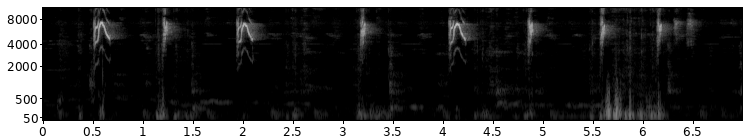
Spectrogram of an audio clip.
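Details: Lure recording of a crested jay meant to rile a rival. A steady run of sharp, high, downward-flicked notes, about one per second, then a burst of closer notes over a low rumble near the end.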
